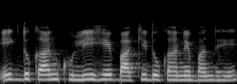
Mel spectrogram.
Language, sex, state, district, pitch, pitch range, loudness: Hindi, female, Bihar, Begusarai, 220 Hz, 205-230 Hz, -23 LUFS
